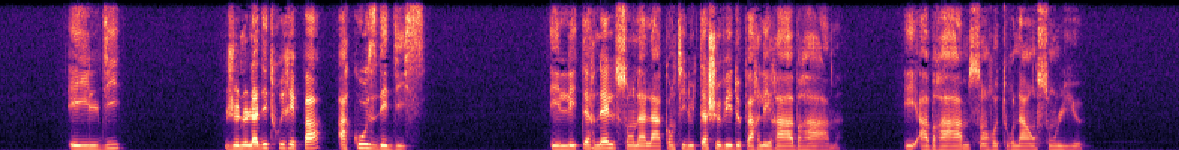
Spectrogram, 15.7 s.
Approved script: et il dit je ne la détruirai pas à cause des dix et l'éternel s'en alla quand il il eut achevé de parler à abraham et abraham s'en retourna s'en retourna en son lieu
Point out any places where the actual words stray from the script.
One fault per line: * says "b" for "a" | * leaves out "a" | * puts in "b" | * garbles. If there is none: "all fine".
* leaves out "il"
* leaves out "s'en retourna"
